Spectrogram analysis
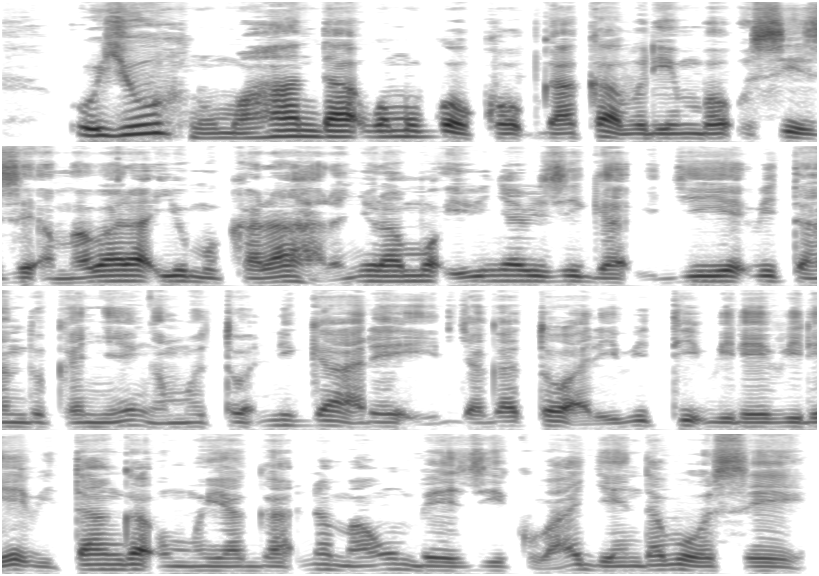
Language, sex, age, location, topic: Kinyarwanda, female, 18-24, Kigali, finance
